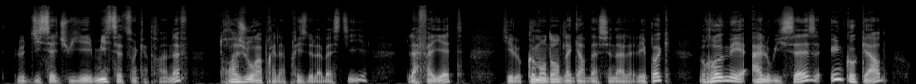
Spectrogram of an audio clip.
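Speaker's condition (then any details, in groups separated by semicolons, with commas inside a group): No condition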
